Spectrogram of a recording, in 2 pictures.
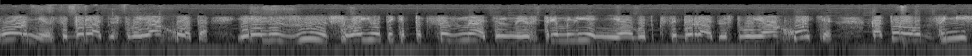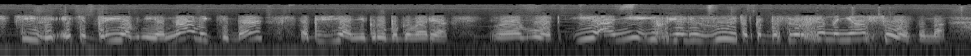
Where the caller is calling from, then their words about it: Volgograd, Volgograd Oblast, Russia; Да, я из Волгограда.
